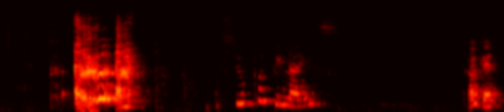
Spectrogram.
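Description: Two loud harsh coughs followed by a short spoken sound; an acted cough in a comedy skit.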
